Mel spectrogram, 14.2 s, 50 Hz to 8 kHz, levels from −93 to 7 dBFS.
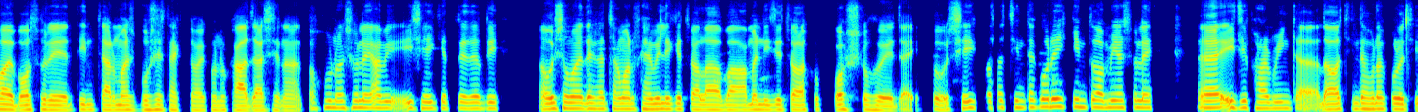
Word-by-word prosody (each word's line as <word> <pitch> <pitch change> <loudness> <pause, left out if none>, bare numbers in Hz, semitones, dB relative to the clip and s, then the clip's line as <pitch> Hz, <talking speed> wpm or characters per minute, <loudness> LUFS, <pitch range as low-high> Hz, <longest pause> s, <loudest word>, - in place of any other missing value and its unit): হয় 135 -2 +6
বছরে 125 0 +1 0.2
৩ 130 -1 -2
৪ 120 -1 +2
মাস 120 0 +2
বসে 120 +1 0
থাকতে 115 +1 -5
হয় 115 0 -2
কোনো 115 0 -3
কাজ 115 -1 +4
আসে 115 +1 -5
না। 105 - -1 0.2
তখন 180 +4 -4
আসলে 175 +1 0
আমি 170 0 0 0.3
সেই 160 -1 0
ক্ষেত্রে 160 0 -4
যদি 155 0 0 0.6
ওই 145 - +6
সময়ে 155 -1 +4
দেখা 145 -1 +2
যাচ্ছে 145 +1 -5
আমার 145 0 +2
family 140 +1 +3
কে 145 - +3
চলা 125 -1 +2 0.2
বা 125 - +2
আমার 125 +1 0
নিজের 125 0 -1
চলা 120 -1 +3
খুব 135 -1 -7
কষ্ট 130 -1 0
হয়ে 110 -2 +4
যায়। - - -2 0.2
তো - - -1 0.2
সেই 165 +1 +1
কথা 175 +1 -5
চিন্তা 180 +1 -2
করেই 200 +1 +5
কিন্তু 190 -1 -1
আমি 180 - +1
আসলে 180 0 0 0.6
এ - - +6 0.2
এই 180 - +4
যে - - +3
farming 160 0 0
টা - - 0 0.2
দেওয়ার 135 +1 +4
চিন্তাভাবনা 145 0 +1
করেছি 135 -3 +2
140 Hz, 210 wpm, -23 LUFS, 125-165 Hz, 0.6 s, হয়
